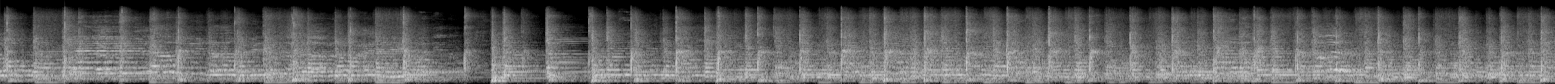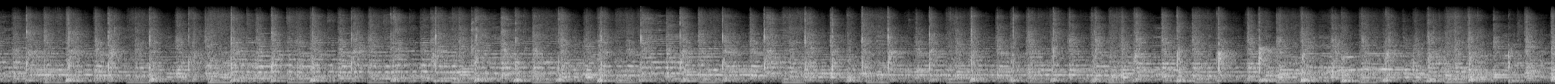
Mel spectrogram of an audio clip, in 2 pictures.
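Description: Live Moroccan folk music: a banjo played over a frame drum with jingles keeping a quick, steady beat, with a short break about four to five seconds in.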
